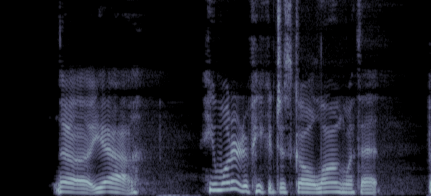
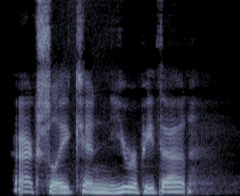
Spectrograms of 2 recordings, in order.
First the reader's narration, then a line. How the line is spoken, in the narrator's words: Charlie sighed softly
